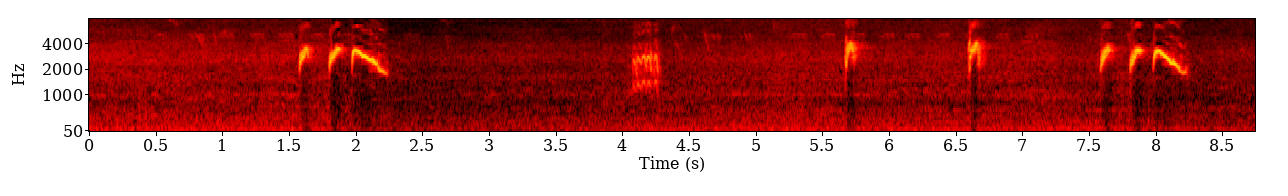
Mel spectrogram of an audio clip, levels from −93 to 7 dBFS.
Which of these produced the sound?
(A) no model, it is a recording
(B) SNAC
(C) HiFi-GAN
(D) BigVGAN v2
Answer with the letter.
A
